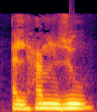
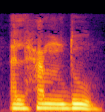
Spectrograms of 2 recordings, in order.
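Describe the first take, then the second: First: The middle consonant is a z sound. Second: The middle consonant is a d sound. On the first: The speaker calls it wrong. "bukan za" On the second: The speaker calls it right. "ini huruf dal bukan za"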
